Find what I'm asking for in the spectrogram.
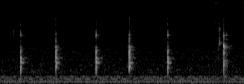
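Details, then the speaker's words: Bowflex SelectTech 552/1090 dumbbell handle rocked in its assembly: crisp, evenly spaced clicks about every 0.4 seconds. One handle end fits very loosely in its seat while the other fits tightly. The fix is wrapping electrical tape on the grip end. "so in some cases you get quite a bit of movement and when you're working out you can hear it and you can feel it now let's look at two that one's really loose"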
